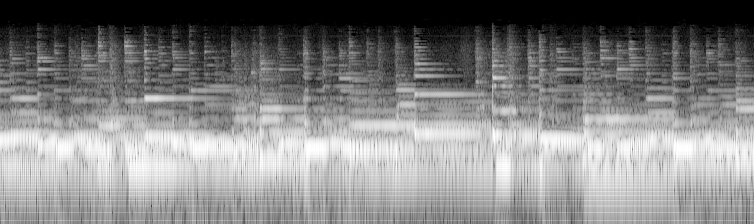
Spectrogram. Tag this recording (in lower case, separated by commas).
playing harp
